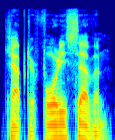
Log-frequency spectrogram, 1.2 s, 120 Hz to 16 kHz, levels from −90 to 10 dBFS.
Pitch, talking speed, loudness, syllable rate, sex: 90 Hz, 155 wpm, -19 LUFS, 5.8 syllables/s, male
